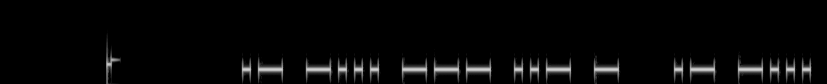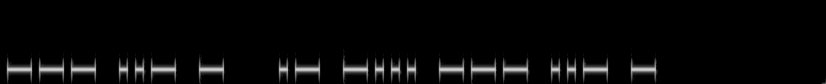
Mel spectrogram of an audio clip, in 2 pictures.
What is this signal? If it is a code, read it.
Morse code, heard as a keyed tone, about 15 wpm, 700 Hz. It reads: ABOUT ABOUT ABOUT
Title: Top 100 Words Repeated 15wpm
